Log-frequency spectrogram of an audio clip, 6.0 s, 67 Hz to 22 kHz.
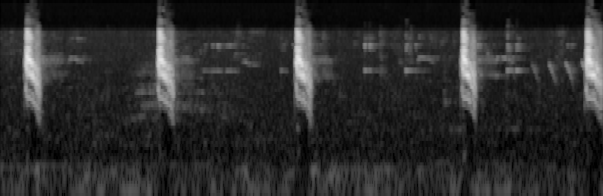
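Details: Long-tailed shrike (cendet) singing energetically, used to stir silent birds into song: five loud, harsh, rasping downward notes, one about every 1.3 seconds, with faint chirps in the pauses and low background rumble.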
